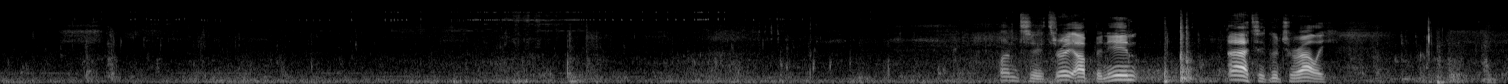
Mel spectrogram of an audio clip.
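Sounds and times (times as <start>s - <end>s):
water slapping boat hull: 0.0s - 10.7s.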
